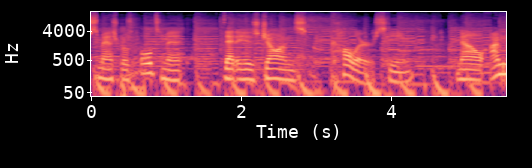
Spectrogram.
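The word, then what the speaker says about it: Jeanne: would be Jean from I think it's pronounced John instead of Jan from Bayonetta reason well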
